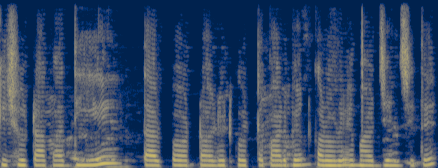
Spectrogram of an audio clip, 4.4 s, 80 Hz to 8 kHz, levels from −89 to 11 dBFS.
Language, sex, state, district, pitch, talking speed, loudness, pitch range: Bengali, female, West Bengal, North 24 Parganas, 230 Hz, 135 wpm, -17 LUFS, 225-235 Hz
